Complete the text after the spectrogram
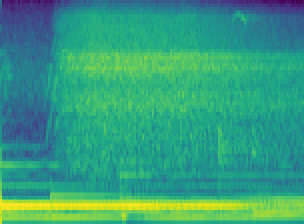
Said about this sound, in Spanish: Vuelve a inhalar ahora con conciencia y sigue observando. Y exhala con atención. Y sigue soltando. De esta forma, nos regalamos una respiración consciente.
